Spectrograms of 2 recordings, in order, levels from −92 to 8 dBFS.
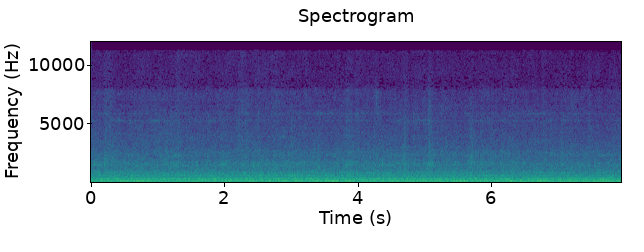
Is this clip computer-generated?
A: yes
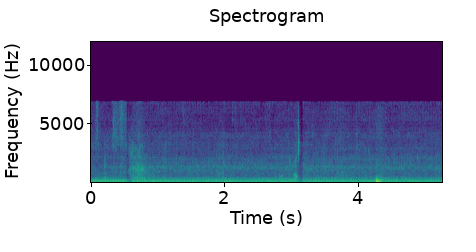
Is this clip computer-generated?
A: yes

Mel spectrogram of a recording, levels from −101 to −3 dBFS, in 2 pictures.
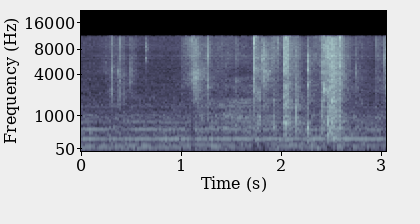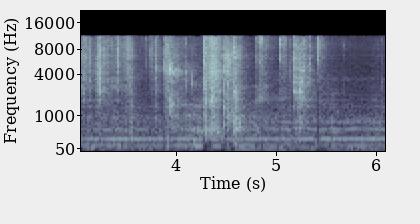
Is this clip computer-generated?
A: yes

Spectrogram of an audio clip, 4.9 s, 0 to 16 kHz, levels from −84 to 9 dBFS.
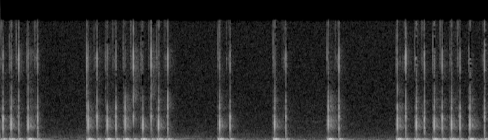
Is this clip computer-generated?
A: no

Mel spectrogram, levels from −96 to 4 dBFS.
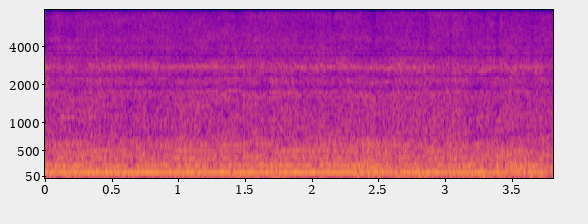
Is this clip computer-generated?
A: yes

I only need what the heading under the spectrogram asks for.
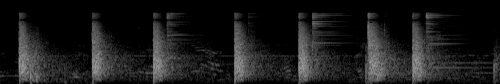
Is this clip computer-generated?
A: no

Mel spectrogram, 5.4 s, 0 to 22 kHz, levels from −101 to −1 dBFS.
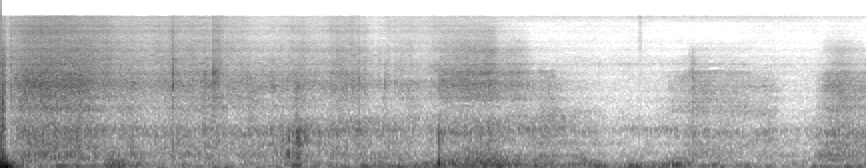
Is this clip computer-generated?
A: yes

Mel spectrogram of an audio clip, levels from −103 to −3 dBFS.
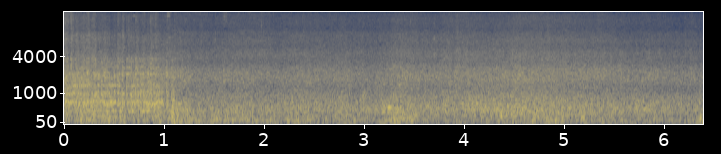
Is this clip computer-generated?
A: no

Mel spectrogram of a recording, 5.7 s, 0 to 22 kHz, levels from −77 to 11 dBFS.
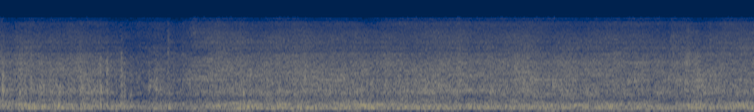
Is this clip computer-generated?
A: yes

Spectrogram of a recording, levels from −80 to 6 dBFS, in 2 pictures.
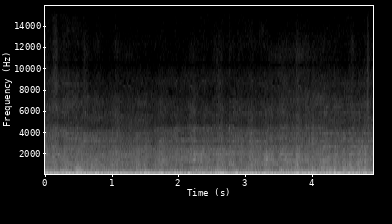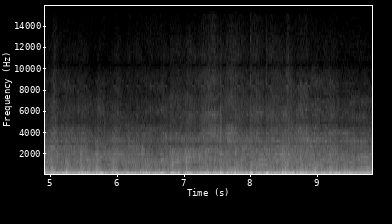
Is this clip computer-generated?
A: yes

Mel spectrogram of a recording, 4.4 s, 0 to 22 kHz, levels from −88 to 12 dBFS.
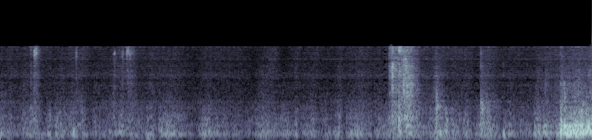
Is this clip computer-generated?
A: yes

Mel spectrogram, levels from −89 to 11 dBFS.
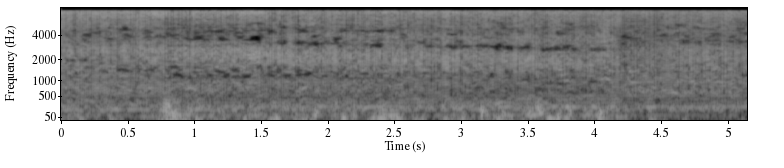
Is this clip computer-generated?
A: yes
